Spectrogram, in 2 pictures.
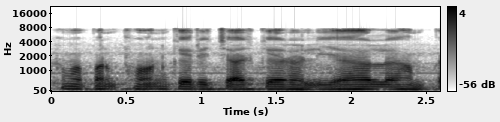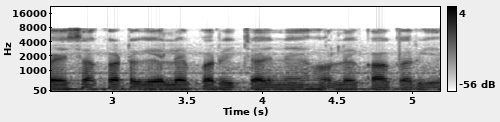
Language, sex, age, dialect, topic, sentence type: Magahi, male, 56-60, Southern, banking, question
